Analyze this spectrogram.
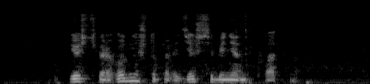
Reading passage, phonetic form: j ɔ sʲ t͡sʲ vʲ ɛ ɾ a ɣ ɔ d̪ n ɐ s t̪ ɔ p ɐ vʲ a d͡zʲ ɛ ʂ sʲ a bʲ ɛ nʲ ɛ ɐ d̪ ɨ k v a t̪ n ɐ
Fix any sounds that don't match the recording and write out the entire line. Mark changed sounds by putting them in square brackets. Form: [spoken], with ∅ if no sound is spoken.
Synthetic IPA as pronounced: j ɔ sʲ t͡sʲ vʲ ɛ ɾ a ɣ ɔ d̪ n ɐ [ʂ] t̪ ɔ p ɐ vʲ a d͡zʲ ɛ ʂ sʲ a bʲ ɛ nʲ ɛ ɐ d̪ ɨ k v a t̪ n ɐ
